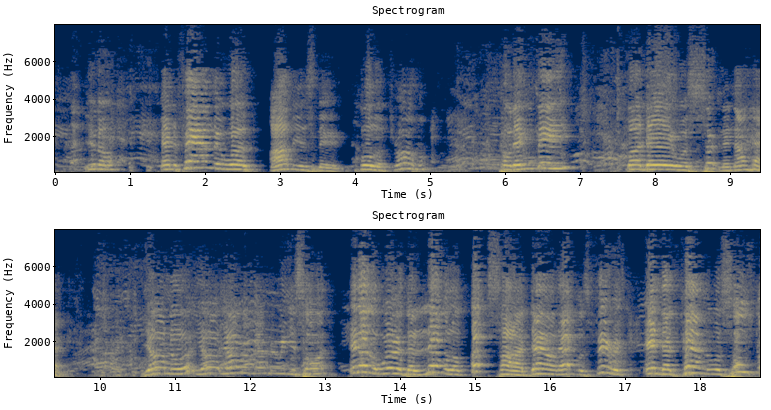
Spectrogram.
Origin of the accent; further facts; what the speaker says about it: North Carolina, United States; we said that where I grew up in North Carolina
